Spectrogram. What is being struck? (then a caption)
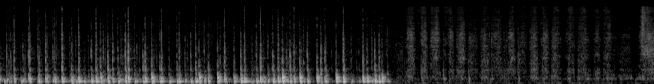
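Plastic detergent bottle. Fingertips scratch and rub fast on the textured surface of a hollow orange plastic detergent bottle near its handle. For about four seconds, rapid, uneven scratching sounds full and boomy with a hollow body resonance. It then turns quieter and thinner, ending in a short bright rasp.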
